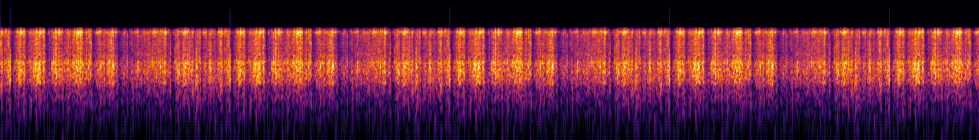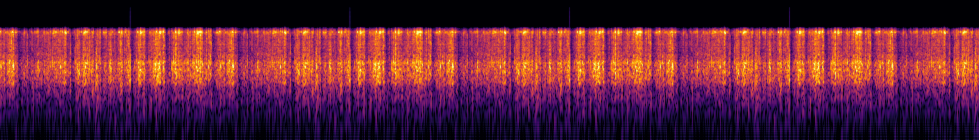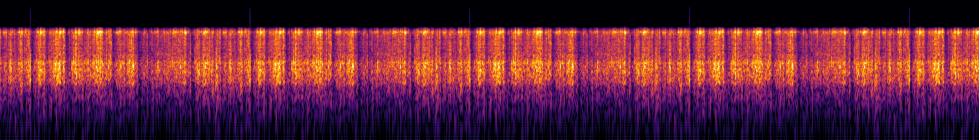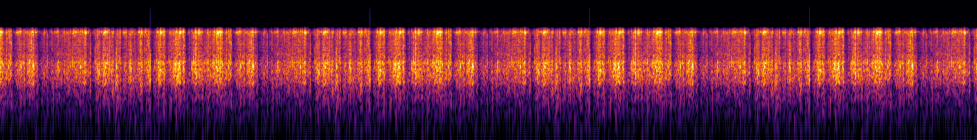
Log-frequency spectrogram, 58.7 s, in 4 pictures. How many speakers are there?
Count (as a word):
zero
